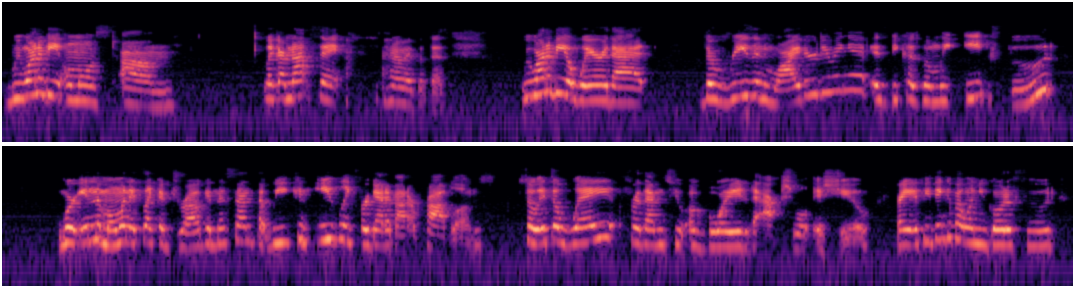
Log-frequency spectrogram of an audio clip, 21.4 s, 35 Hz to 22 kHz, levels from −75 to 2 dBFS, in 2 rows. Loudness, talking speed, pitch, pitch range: -18 LUFS, 205 wpm, 255 Hz, 230-285 Hz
